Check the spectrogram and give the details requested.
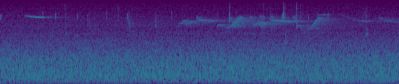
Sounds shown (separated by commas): Brown Creeper call, Pacific Wren call, Brown Creeper song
